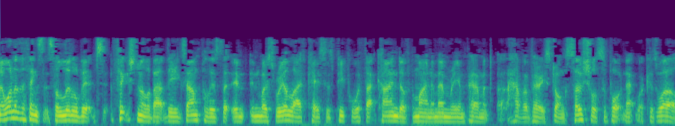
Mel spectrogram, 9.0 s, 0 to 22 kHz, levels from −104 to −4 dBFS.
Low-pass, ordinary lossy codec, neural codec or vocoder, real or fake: 7.2 kHz; MP3, 32 kbps; none; real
